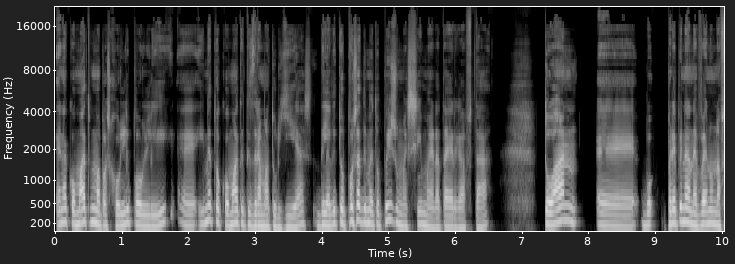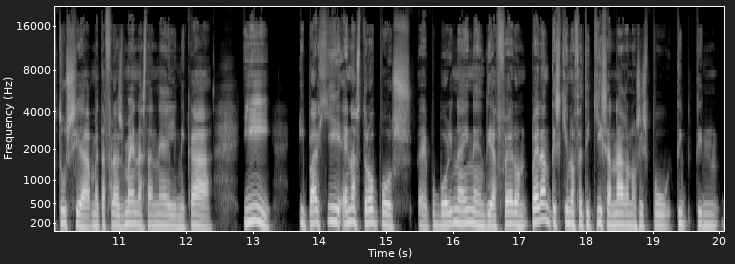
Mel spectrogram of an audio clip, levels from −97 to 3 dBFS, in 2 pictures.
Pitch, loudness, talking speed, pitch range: 175 Hz, -22 LUFS, 130 wpm, 160-190 Hz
